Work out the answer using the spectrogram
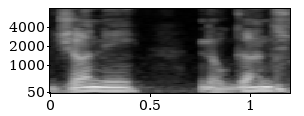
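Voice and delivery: put-on English spoken with a Greek accent. Speaker quoting Mama in her Greek accent. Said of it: "she had that Greek accent".

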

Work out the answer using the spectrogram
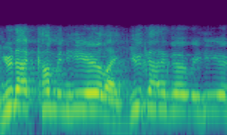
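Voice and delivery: mock high yell. Retelling how a security guard yelled at the speaker in line, retelling a yell. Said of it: "he's just like yelling at me".

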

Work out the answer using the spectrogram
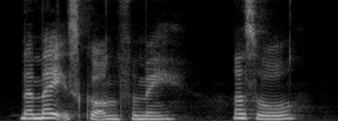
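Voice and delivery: usual speaking voice

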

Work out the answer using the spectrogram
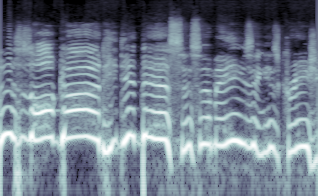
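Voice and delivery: high, loud, projected yell. Retelling how they yelled at their friend Rob, retelling a yell. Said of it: "I'm yelling at Rob".

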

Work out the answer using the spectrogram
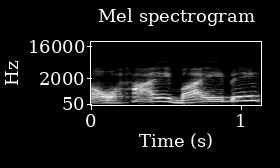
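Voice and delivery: put-on very high, loud, classic Alabama Southern accent. Describing a very southern woman from alabama, imitating a classic southern accent. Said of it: "how southern like them classical southern people be".

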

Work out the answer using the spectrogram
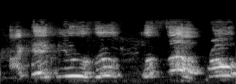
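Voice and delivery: high, loud, crying shout.

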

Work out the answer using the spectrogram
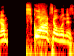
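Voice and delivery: mocking, imitated angry, mad-sounding voice. Retelling the online creator's angry reply: imitating Dream being mad. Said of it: "he was mad".

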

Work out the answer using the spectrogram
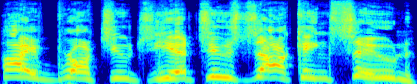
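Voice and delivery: loud, bellowing roar full of hatred. A character turns on the man he means to kill, roaring. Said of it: "he roared".

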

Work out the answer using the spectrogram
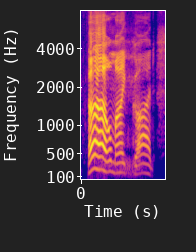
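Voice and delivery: loud, slow, startled, frightened yell.

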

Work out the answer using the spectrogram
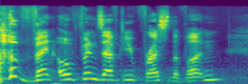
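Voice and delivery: giggling through the words. Streamer responding to another player's suggestion, laughing. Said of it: "I'm laughing".

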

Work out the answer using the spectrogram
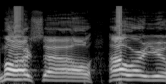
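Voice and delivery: loud, slow, drawn-out booming voice. Retelling a scene in a church entrance, imitating the loud deacon as he greets a man, booming loudly. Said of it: "I'm even breaking the microphone right now".

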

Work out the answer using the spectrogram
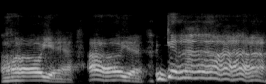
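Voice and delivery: very slow, high, drawn-out climax moans. Retelling recording voiceover efforts, imitating climaxing noises. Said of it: "I'm still standing here going like".

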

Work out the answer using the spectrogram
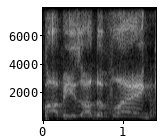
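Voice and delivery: mock screaming. Asking teammates if they heard a player, retelling a scream. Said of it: "He's just screaming".

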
